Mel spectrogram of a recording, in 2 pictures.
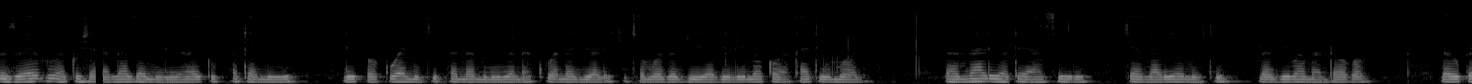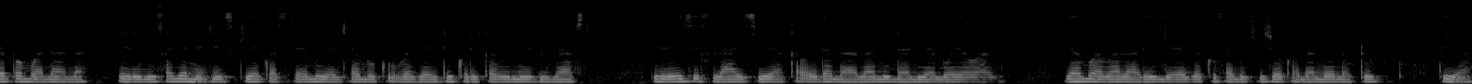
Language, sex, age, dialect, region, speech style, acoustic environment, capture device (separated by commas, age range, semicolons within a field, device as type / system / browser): Swahili, male, 18-24, Kenya - Nairobi Sheng-influenced, Kenya, relaxed, nature, mobile / Linux / Chrome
